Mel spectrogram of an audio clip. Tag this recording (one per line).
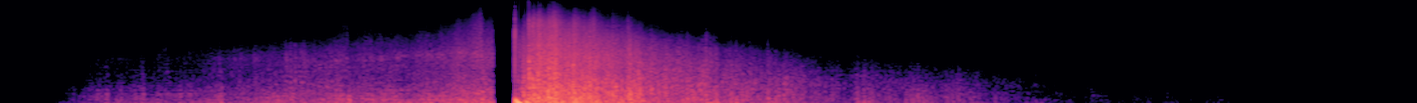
missile-strike
war
explosion
remix
fx
bomb
foley
sound-design
attack
sound-effect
